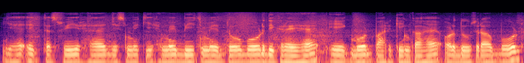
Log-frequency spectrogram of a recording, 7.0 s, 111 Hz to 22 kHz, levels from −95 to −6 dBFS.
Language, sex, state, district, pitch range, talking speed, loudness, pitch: Hindi, male, Chandigarh, Chandigarh, 110-115 Hz, 195 wpm, -16 LUFS, 110 Hz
